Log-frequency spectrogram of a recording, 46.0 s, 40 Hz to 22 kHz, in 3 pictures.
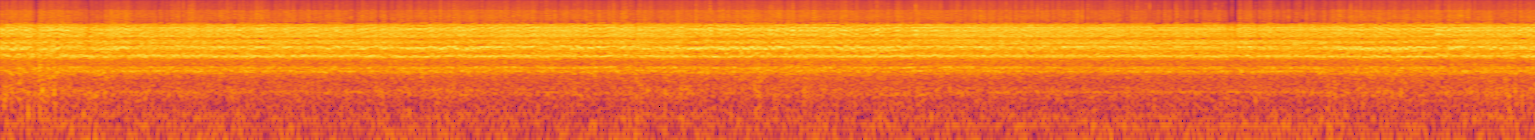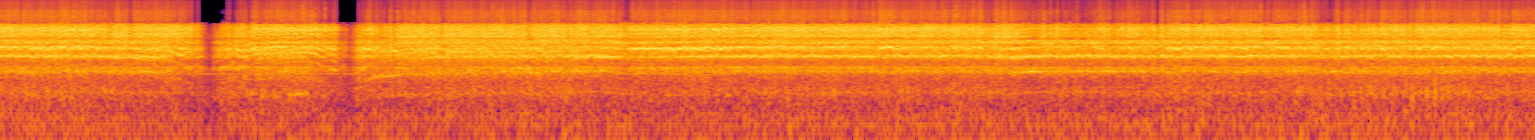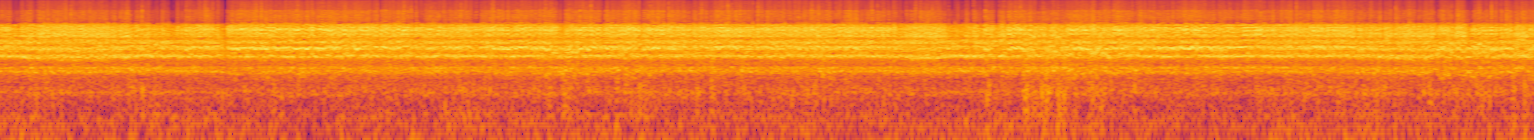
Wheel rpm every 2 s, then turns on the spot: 230, 230, 220, 220, 220, 230, 230, 230, 160, 150, 210, 220, 230, 230, 230, 220, 220, 230, 230, 230, 220, 220, 220.
16-18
